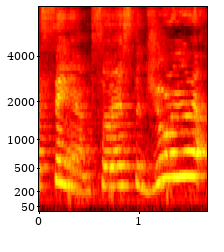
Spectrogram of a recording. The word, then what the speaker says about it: Joyor: my channel today this video is about the joyer that's spelled j o y o r f like frank seven s like sam so that's the juria f 7 s unboxing so let's begin so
